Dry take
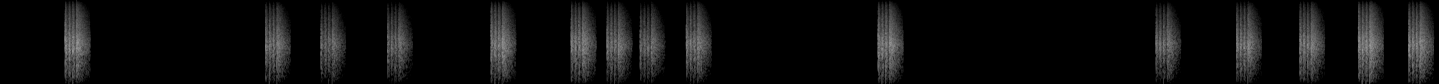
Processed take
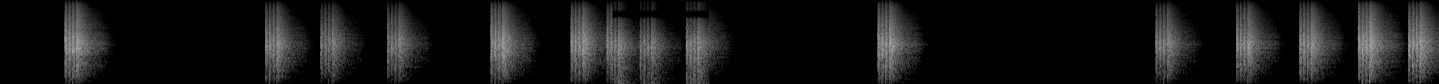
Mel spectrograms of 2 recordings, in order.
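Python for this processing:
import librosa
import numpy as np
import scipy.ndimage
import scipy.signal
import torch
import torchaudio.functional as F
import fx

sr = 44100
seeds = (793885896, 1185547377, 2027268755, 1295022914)

y = fx.echo_thinned(x, sr, ms=75, feedback_pct=41, hz=420.0, wet_db=-22.0)
y = fx.rev_gated(y, sr, seeds[0], gate_ms=290, shape='falling', drr_db=11.5)
y = fx.resample_linear(y, sr, factor=4, at=(6.12, 7.09))
y = F.gain(torch.from_numpy(y), 5.0).numpy()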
